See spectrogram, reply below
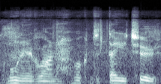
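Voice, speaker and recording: A man's voice: medium pitch, flat delivery, brisk, muffled recording. A man talking casually to camera outdoors, explaining things as a running vlogger. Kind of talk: casual vlog talk to camera. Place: outdoors on city streets. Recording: outdoor urban traffic noise.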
